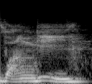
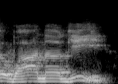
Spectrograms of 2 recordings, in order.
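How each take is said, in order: First: The word is said with two syllables, vangi. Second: The word is said with three syllables, vanagi. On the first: It means eggplants. The speaker calls it wrong. "पुराणातली वांगी अशा पद्धतीचा उच्चार जो केला जातो तो पुराणातली वांगी असा नसून" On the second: It means examples. The speaker calls it right. "वानगी असा उच्चार अपेक्षित आहे"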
